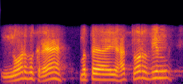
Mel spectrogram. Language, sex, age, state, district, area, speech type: Kannada, male, 45-60, Karnataka, Dharwad, rural, conversation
